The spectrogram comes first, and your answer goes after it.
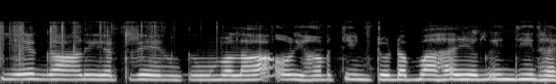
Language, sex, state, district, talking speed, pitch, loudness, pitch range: Hindi, female, Bihar, Sitamarhi, 160 wpm, 220 Hz, -13 LUFS, 215-225 Hz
